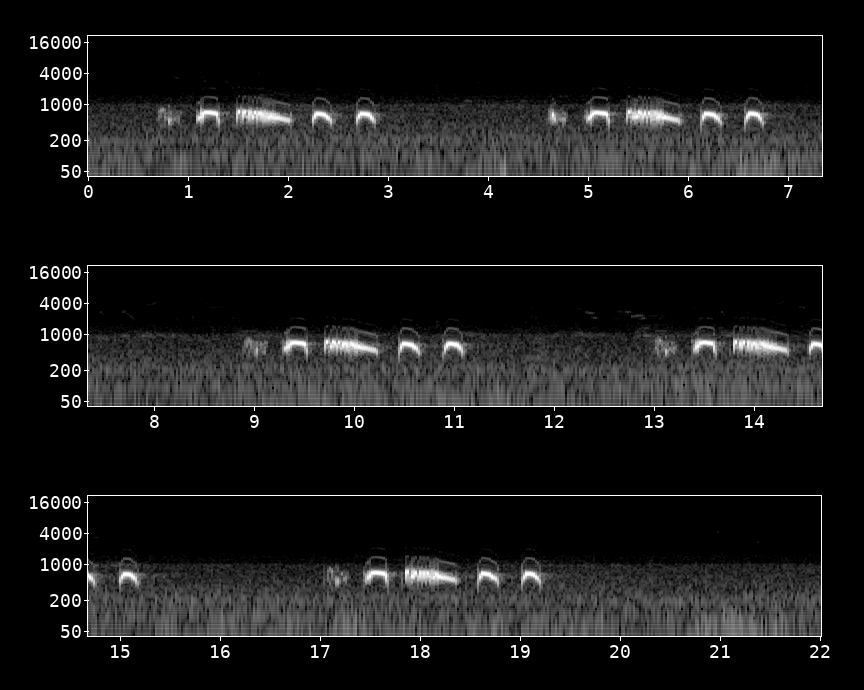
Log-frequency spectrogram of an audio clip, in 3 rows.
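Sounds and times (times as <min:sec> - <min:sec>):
dove cooing: 0:00.7 - 0:03.0, 0:04.6 - 0:06.9, 0:08.9 - 0:11.3, 0:12.9 - 0:15.4, 0:17.0 - 0:19.4.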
